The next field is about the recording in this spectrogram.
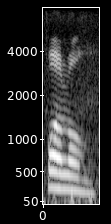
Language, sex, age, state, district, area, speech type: Nepali, female, 30-45, West Bengal, Darjeeling, rural, read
